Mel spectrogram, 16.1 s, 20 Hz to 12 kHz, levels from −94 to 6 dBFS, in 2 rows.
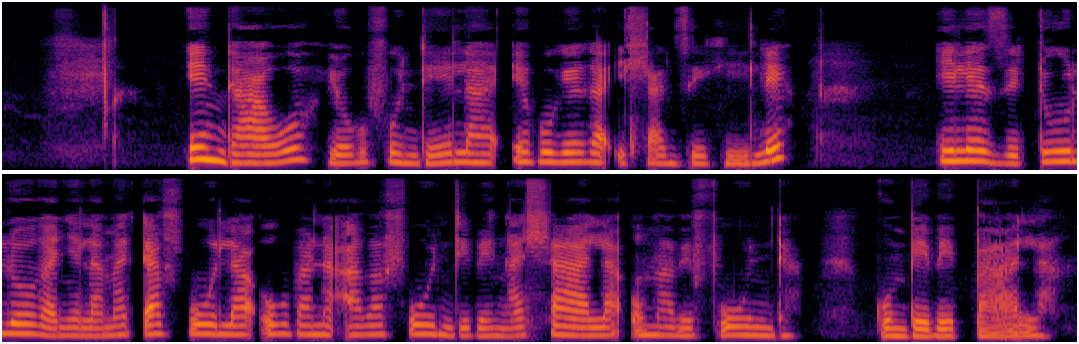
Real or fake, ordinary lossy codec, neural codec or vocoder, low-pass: fake; AAC, 32 kbps; autoencoder, 48 kHz, 128 numbers a frame, DAC-VAE, trained on Japanese speech; 10.8 kHz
